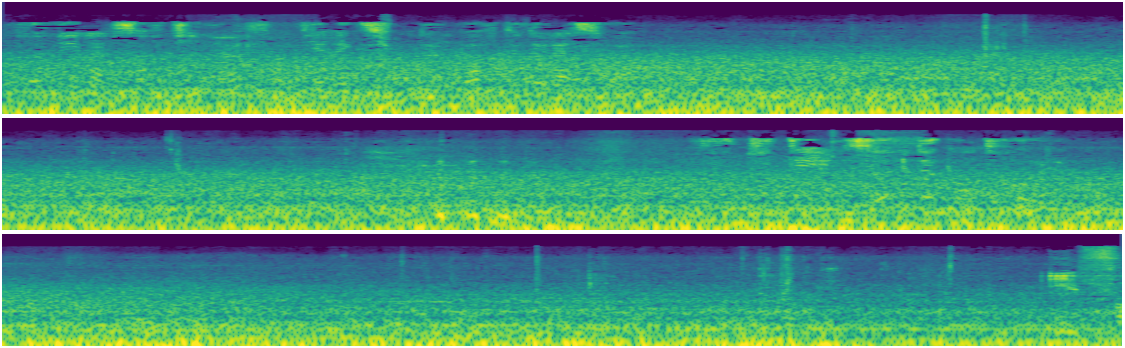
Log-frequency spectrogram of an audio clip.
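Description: Steady low rumble of road and engine noise inside a moving car's cabin, with faint rustles now and then.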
